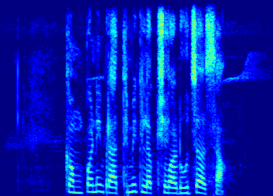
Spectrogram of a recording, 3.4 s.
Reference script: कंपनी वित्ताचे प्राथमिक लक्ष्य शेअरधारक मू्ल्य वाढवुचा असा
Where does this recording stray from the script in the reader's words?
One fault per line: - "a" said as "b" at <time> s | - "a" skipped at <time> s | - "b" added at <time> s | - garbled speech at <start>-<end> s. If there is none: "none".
- "वित्ताचे" skipped at 1.3 s
- "शेअरधारक मू्ल्य" skipped at 2.1 s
